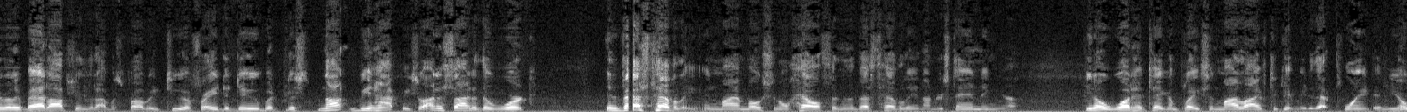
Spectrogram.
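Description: A man in his forties with a Kentucky accent, a radio interview guest telling his life story in an earnest, halting way with many fillers. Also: a little high, poor audio. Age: 40s.

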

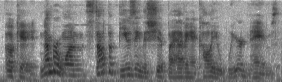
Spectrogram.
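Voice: mid-range voice, big pitch swings, moderate pace, natural voice. An actor playing an exasperated, nagging spaceship sidekick, scolding and incredulous, in a comic radio play.

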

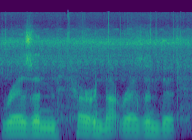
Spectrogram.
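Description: An older American man giving a casual, unscripted show-and-tell in halting short phrases, recorded outdoors on a handheld device. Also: mid-range voice, level tone, slight background noise. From United States. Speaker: radio hobbyist giving a tour. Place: open rural backyard, outdoors. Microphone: handheld phone or camera mic.

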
